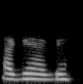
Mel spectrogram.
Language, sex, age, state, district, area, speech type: Odia, female, 18-30, Odisha, Rayagada, rural, conversation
